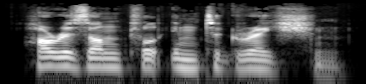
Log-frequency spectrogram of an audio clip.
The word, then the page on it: horizontal integration: British English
